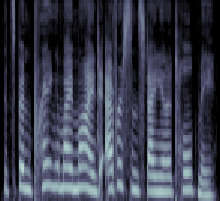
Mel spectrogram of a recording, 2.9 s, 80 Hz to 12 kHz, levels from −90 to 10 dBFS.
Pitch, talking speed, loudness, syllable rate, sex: 280 Hz, 225 wpm, -20 LUFS, 5.2 syllables/s, female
